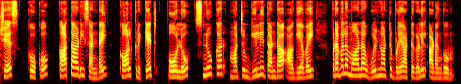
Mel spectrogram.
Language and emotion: Tamil, neutral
